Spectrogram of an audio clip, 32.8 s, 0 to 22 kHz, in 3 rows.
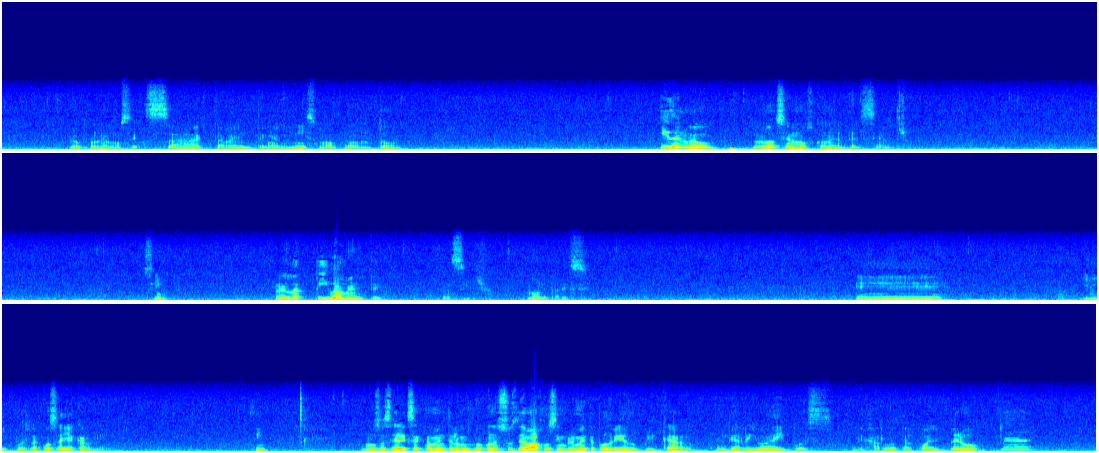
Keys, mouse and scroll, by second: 0.5 click, 2.1 click, 4.1-6.3 drag, 7.4 click, 8.5 click, 10.1 click, 11.9 click, 13.9 click, 15.0-16.3 drag, 17.1-20.9 drag, 25.3 click, 26.7 click.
